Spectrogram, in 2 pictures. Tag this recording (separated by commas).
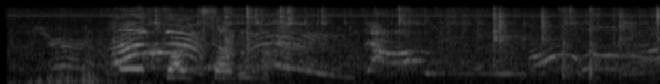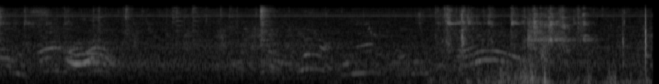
Speech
